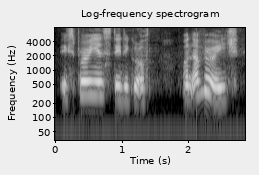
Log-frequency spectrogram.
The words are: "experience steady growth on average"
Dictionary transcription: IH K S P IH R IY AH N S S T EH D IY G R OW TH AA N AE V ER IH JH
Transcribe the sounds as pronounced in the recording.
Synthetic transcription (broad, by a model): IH K S P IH R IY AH N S S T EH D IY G R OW T AA N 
